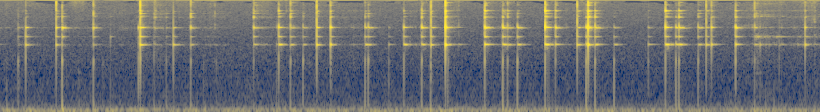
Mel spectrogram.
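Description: Long pink acrylic nails rapidly tap a hollow blue glass water bottle with a cap. The taps make a quick string of bright, high-pitched glassy clinks with short, clear ringing tones.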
